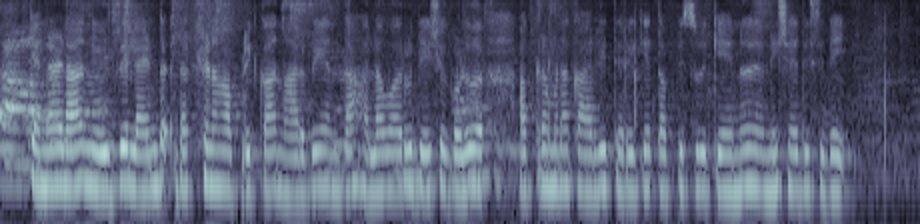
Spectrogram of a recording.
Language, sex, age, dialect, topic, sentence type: Kannada, female, 18-24, Mysore Kannada, banking, statement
